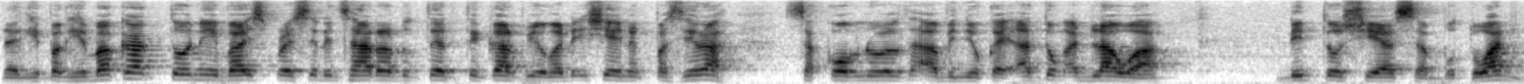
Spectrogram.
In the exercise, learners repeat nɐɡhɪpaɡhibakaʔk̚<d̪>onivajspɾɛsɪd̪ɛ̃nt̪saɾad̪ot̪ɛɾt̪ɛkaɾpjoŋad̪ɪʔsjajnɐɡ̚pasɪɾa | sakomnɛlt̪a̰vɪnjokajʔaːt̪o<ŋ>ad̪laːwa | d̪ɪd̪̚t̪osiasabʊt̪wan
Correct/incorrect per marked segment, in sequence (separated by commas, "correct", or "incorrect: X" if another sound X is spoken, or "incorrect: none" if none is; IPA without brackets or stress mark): incorrect: t̪, correct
